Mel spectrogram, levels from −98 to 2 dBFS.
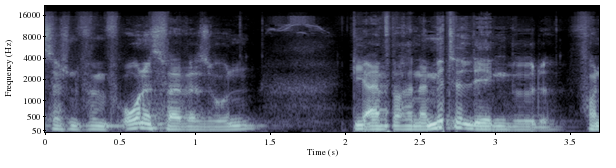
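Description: From 2.09 to 2.83 s, repeated packet loss gives choppy, robotic speech: five gaps, the longest 29 ms, with 60 ms lost outright rather than merely held.

At 3.16 s, a short stall from a late packet stretches the last sound by 34 ms before resuming where it left off, so it drags rather than skips.

At 3.22 s, a short concealed packet loss leaves a brief smear; unlike the stall, 20 ms is genuinely missing, covered by only 11 ms of fill.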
